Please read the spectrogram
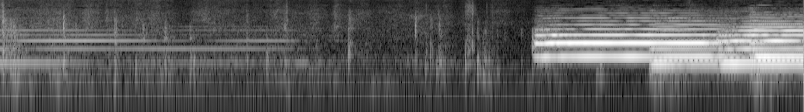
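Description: Trumpet and piano playing: a chord rings out and fades over the first second or so. About two and a half seconds in, the trumpet comes in loudly on held notes with the piano beneath.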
